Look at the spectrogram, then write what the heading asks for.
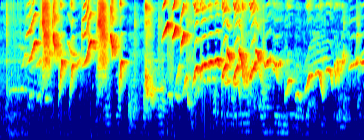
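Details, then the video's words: White-rumped shama, a fighter-type bird, singing a varied song of whistled and chattering phrases that slide between rising and falling notes, with harsh buzzy bursts early on, delivered rapidly with brief pauses. "Murai Aceh # Fighter super"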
